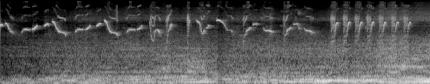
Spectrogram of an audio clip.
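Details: High, squeaky twittering from a ruby-cheeked sunbird, quick sweeping chirps in a busy run, fading into thinner ticking notes while a rising rumble like a passing vehicle grows underneath.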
